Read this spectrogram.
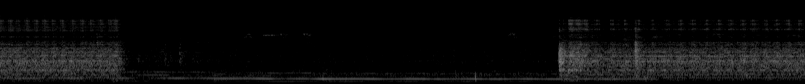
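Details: Washing machine with an intermittent noise in any cycle: bursts of fast, uneven mechanical clatter start and stop between quieter running stretches. Source of the rattle unknown.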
